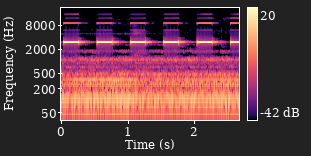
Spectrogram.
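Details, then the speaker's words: An oxygen concentrator with a newly replaced filter, checked after a patient reported he could not tolerate its flow, alarms with no flow or pressure; loud, regular high-pitched beeping, about two a second, over a low hum. "Wala siyang flu kaya nag-a-alarm guys."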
